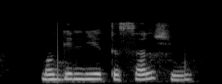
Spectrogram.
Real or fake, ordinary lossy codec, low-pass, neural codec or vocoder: fake; AAC, 48 kbps; 7.2 kHz; codec, 16 kHz, 6 kbps, DAC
